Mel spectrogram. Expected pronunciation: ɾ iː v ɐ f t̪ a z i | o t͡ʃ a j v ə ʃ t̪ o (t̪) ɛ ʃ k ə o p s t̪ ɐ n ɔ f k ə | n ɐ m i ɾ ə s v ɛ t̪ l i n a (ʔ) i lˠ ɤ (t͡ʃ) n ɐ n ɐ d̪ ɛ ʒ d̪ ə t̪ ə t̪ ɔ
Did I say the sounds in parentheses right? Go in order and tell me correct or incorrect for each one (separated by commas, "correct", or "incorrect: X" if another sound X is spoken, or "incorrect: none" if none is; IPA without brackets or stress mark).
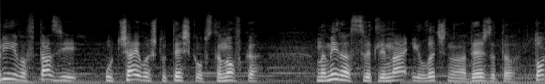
correct, correct, correct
